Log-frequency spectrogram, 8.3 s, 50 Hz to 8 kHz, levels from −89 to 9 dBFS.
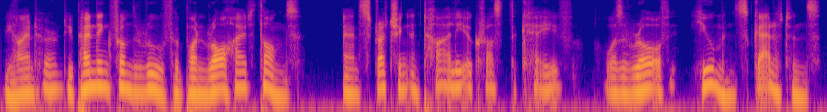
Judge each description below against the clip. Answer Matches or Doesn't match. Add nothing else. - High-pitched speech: Doesn't match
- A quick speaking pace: Doesn't match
